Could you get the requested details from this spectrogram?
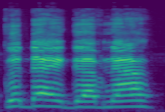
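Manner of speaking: high, slow, hammed-up British toff; loud mock British gloat. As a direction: play a posh Brit after the kill. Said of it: "be like".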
